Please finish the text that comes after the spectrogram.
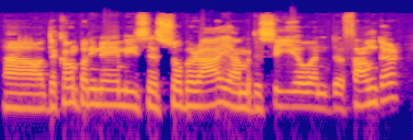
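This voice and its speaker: A man's voice: on the high side, fairly even intonation, normal speed, fairly bright tone. A man with an Italian accent, explaining his company as a founder being interviewed, in an emphatic, explanatory way. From Italy.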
